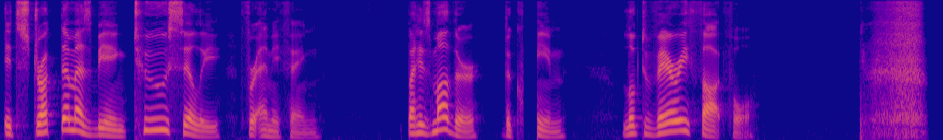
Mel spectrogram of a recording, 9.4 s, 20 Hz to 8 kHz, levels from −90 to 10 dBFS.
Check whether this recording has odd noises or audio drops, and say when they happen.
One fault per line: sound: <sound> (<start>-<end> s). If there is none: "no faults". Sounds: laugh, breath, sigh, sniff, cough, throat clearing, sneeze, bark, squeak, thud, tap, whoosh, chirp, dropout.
sound: dropout (5.2-5.4 s)
sound: breath (8.6-9.3 s)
